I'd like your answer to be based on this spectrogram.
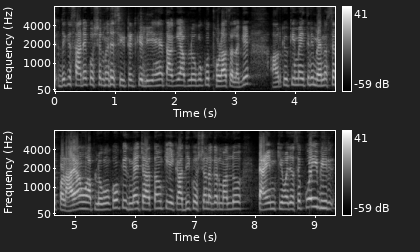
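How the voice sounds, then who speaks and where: Teaching an online exam-prep lesson, this man has a high-sitting voice captured in a muffled recording. He chats a lot and keeps asking "ठीक है ना" to check in with his students.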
